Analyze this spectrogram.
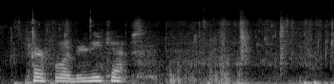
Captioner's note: none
